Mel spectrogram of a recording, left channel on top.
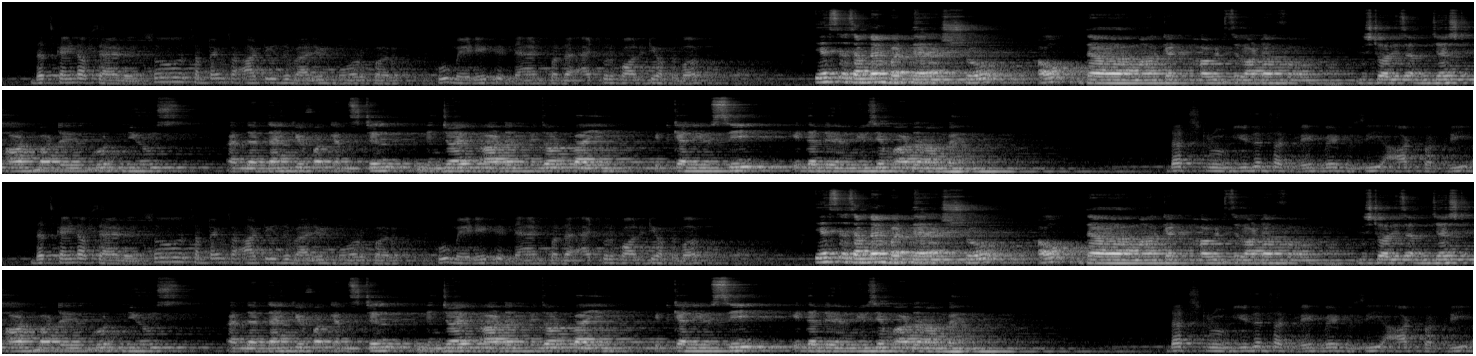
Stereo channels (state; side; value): identical; both; correlation 1.00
